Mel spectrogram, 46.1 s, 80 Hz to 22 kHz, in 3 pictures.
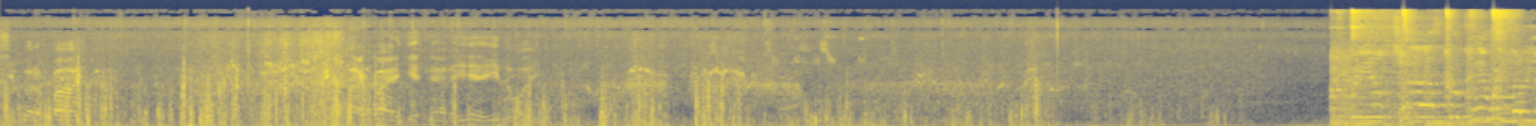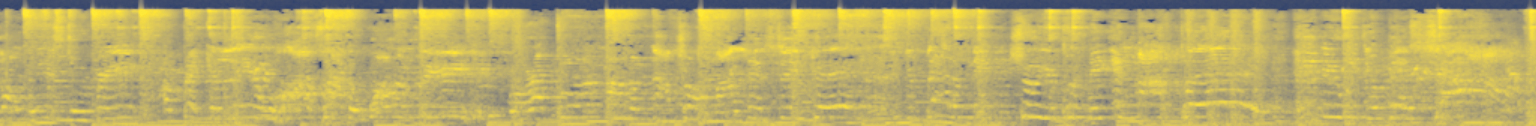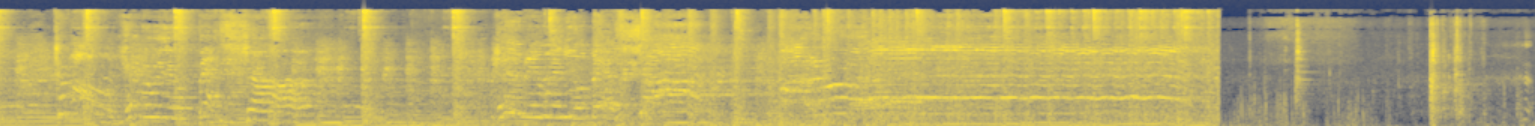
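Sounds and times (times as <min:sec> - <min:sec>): live band playing a song: 0:13.3 - 0:42.9.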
